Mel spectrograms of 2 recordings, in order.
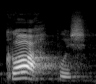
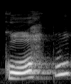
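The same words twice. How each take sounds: First: CORPOS with an open ó, cór-pos; CORPOS, stressed o open-mid. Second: CORPO with a closed ô, côr-po; CORPO, stressed o close-mid. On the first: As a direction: say "corpos" with a wide ó. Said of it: "ele vai dar o som de aberto". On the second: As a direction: say "corpo" with rounded ô, list-style lift. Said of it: "A tonicidade dela vai ser fechada". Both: Shown as a demonstration.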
